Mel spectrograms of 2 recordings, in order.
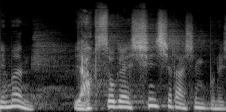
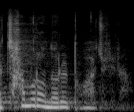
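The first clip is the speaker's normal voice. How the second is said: closing the verse in a soft whisper; 8 dB quieter than usual. Acted. Preacher reading Isaiah's promise to the congregation, whispered. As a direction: let the promise fall to a hush. Ending scripture quote hushed.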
